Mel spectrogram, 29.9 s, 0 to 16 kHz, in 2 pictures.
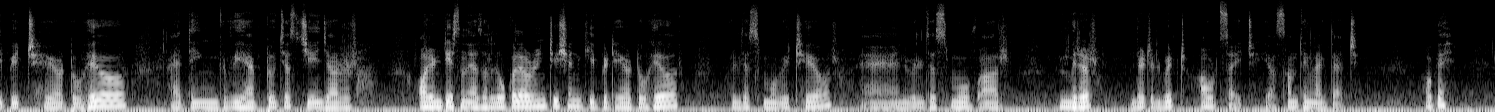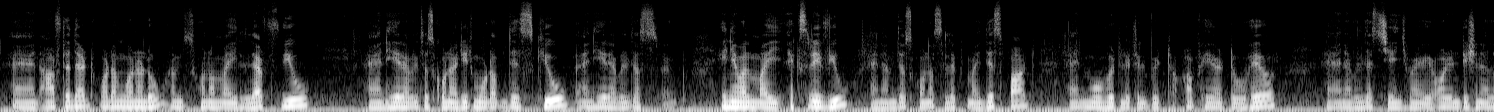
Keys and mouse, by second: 0.1 click, 0.3 click, 1.5 middle drag, 2.0 shift+middle click, 2.3 middle click, 3.3-4.8 drag, 5.4 click, 6.6 middle drag, 7.6 click, 8.3-8.8 middle drag, 9.0 click, 9.5 shift+middle drag, 9.8 Tab, 10.9 a, 11.1 click, 11.8-12.9 drag, 13.4 middle click, 14.3 Tab, 14.6 drag, 15.3 click, 16.2 `, 18.1 shift+drag, 18.9 Tab, 19.6 shift+click, 21.1 click, 22.9 shift+click, 23.8 1, 24.2 click, 25.4-26.9 drag, 27.2 click, 28.9-29.8 drag.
